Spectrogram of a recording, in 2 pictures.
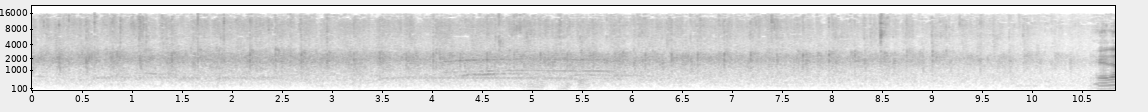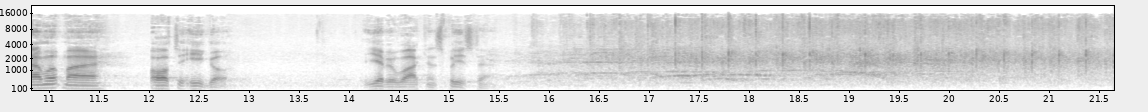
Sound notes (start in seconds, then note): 2.0 applause; 11.7 cheering; 13.6 applause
